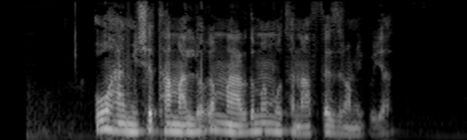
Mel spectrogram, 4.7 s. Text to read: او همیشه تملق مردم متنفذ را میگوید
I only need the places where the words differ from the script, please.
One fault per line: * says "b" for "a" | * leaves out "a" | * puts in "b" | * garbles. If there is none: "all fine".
all fine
